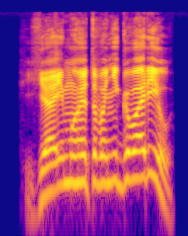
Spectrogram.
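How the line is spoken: Shouting. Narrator (Russian): закричал Сливко

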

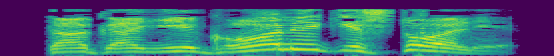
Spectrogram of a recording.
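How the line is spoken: Roaring. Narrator (Russian): Взревел сержант

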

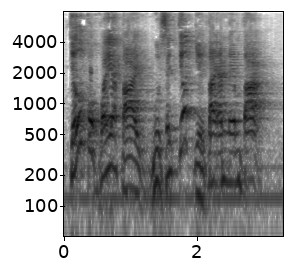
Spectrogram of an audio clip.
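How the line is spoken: Thunderous shout. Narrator (Vietnamese): Tam Ái Viên Hồng Phương cũng quát tợ sấm

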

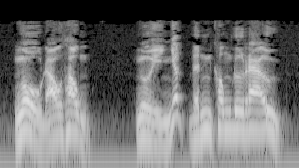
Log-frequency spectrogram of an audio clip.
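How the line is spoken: Angry shout. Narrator (Vietnamese): Gã cao kiều giận dữ quát

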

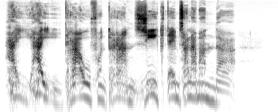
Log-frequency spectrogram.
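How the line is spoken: Booming voice filling room. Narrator (German): dröhnte die Stimme des Archivarius durch das Zimmer

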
